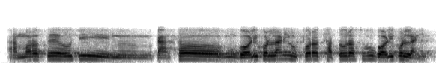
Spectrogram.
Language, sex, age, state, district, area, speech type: Odia, male, 30-45, Odisha, Dhenkanal, rural, conversation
